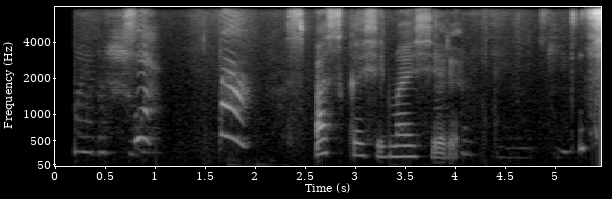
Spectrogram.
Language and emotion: Russian, neutral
